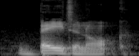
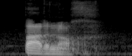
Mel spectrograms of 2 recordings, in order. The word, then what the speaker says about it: Badenoch: Is it either an anglicised Badenoch or a more authentic guttural Scottish Badenoch?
